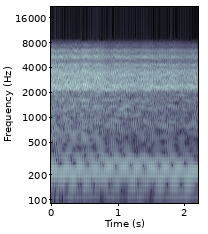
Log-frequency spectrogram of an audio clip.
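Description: Electric guitar playing long sustained notes, with a lower note changing a couple of times underneath.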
